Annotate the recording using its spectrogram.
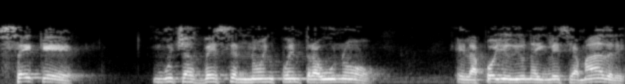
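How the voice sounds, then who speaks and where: Very slowly and at very even loudness, a man speaks in a fairly high pitch with fairly even intonation. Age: 70s. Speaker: pastor and church planter. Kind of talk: pastoral teaching talk. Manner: fervent, preacher-like.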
